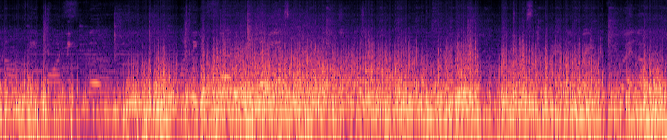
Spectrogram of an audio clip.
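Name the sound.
strong wind blowing into the microphone outdoors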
